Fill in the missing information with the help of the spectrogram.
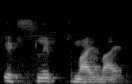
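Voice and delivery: "It slipped my mind" said very slowly, word by word; slow model phrase. Shown as a demonstration. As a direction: drag out "It slipped my mind" for learners. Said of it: "क्या हो जाएगा?". (धीरे-धीरे "It slipped my mind")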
